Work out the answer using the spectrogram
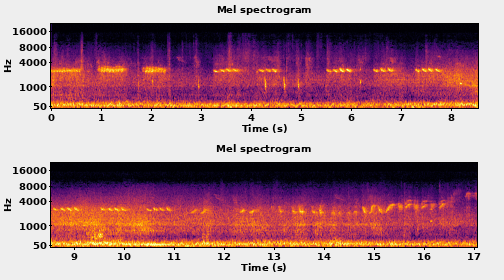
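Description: A bird chirping in short bursts of two to four quick notes, repeated about once a second, over a low steady rumble. Near the end the notes come faster and rise in pitch.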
